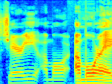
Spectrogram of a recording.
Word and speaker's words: Cherie Amour: I've already been flamed once for saying the name wrong the first time. Cherie Amour. It's Cherie Amour.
